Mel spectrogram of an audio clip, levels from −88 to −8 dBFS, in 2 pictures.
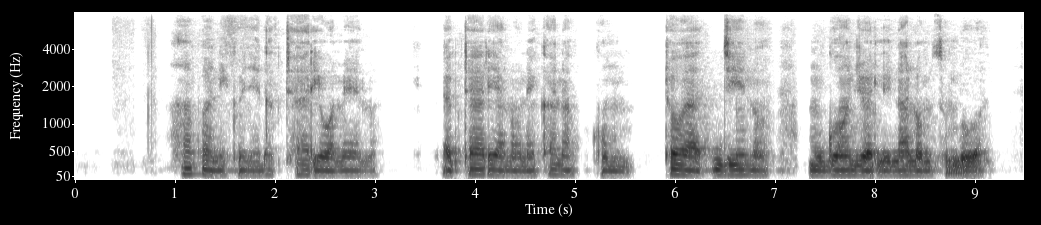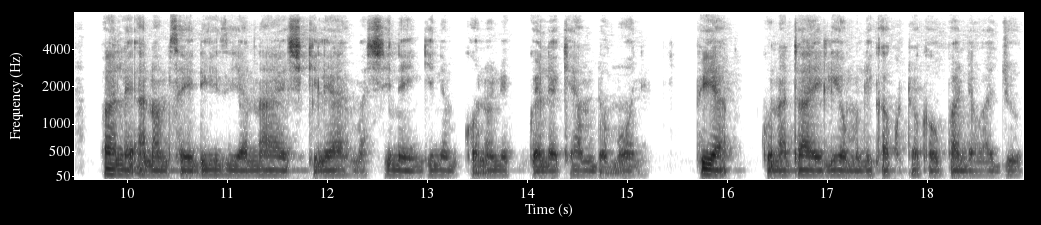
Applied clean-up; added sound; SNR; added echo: none; none; none; none.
